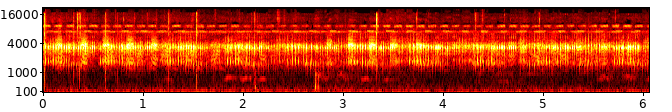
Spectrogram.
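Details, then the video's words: Frogs at night beside a fire give an unbroken high trilling chorus that swells and fades slightly, mixed with frequent crackling pops from the campfire. "Crackling Fire 🔥 and frogs 🐸 Sounds"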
